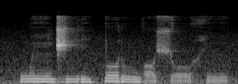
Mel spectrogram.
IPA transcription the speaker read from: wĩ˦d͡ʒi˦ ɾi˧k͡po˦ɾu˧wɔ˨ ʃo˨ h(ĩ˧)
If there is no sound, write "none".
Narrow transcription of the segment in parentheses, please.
ĩ˧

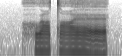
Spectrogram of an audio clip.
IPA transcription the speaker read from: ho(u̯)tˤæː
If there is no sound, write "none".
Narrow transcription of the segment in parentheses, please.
i̯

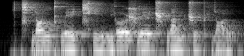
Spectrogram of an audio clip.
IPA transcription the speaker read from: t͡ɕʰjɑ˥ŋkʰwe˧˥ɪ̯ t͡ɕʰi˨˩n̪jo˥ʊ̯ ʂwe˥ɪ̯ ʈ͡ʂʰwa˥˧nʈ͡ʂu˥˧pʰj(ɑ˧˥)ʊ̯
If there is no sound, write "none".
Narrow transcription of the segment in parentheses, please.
ɑ˥˩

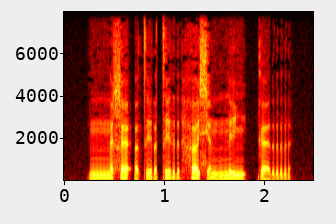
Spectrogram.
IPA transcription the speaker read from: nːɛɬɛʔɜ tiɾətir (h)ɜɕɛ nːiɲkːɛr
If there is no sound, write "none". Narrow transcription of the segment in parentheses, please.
h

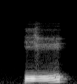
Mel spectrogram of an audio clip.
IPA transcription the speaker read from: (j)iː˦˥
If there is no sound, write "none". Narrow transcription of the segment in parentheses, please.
j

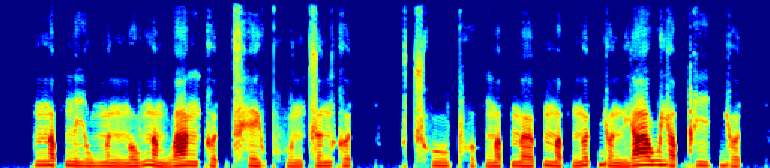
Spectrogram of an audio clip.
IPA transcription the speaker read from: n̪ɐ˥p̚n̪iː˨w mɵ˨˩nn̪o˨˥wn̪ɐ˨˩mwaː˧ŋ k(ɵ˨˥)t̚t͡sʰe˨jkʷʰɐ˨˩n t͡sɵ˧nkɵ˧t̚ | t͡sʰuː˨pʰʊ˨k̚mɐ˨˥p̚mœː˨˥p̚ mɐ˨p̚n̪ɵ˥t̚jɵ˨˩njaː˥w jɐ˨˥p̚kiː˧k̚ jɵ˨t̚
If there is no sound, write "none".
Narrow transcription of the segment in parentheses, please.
ɵ˨˥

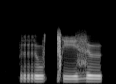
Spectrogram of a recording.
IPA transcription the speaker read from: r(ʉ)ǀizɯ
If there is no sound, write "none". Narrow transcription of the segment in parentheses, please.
u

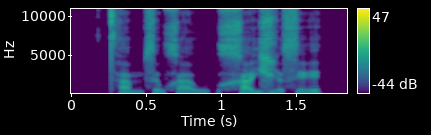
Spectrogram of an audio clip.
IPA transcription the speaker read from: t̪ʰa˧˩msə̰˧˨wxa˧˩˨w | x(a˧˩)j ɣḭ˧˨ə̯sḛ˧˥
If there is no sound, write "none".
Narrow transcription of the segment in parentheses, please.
a̰˧˥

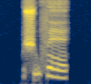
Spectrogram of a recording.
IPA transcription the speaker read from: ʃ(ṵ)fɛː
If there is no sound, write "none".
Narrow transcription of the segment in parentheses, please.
ṵ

